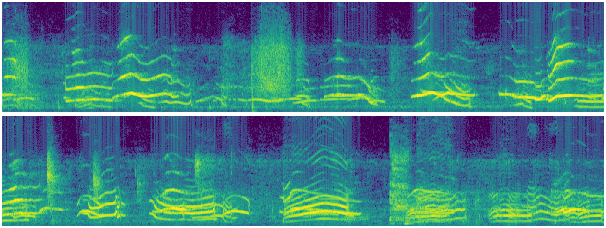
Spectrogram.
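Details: Newborn retriever puppies, nine in the litter, some an hour old and others only minutes, with their mother indoors: high, wavering squeals and whines in rapid overlapping bursts, rising and falling, separated by brief pauses.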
